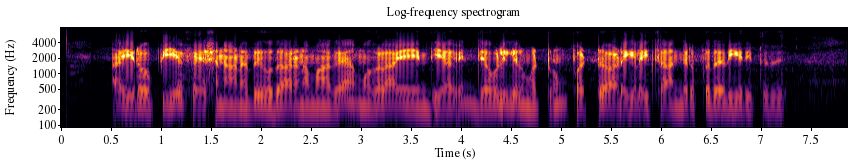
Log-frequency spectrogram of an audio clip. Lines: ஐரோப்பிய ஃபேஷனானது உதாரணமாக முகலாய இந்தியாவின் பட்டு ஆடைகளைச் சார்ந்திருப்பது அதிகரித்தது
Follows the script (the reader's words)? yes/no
no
